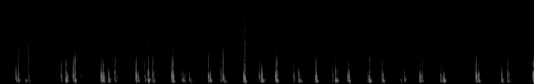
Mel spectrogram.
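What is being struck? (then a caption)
Dry weathered wooden log. Gloved fingertips tap a large, solid fallen tree trunk of dry, grey, weathered and cracked wood outdoors. About 25 short, dull knocks land in a loose, uneven rhythm, each with a low-mid body and almost no ring, while faint high chirps sound in the background.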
